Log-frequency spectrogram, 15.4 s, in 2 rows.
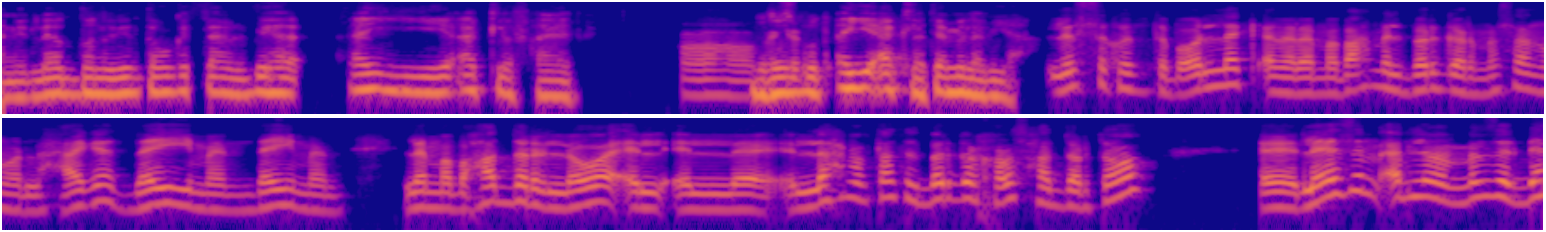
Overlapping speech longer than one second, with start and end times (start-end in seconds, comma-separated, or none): none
